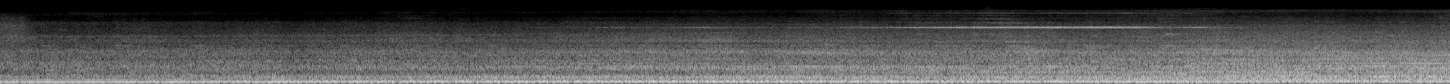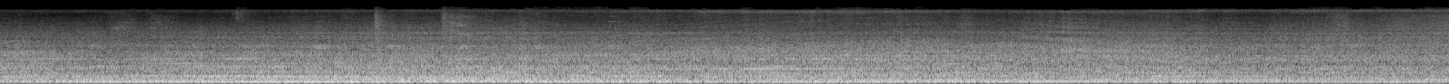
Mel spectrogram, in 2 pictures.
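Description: Two EMD diesel-electric locomotives hauling a loaded rock freight train, throttling up with a steady low engine drone that grows louder to a peak around the middle as the train passes. A thin high wheel squeal comes in about ten seconds in.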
